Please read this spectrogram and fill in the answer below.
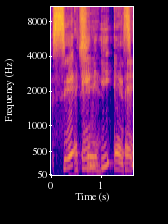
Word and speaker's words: CNIS: Se escreve S-N-I-S, C-N-I-S, mas se fala CNIS.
